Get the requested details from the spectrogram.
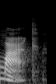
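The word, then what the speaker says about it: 妈: Yes, the first tone is the flat tone, and the tone mark is the straight line. It's almost like you're singing. You pronounce words that have this tone in a high steady voice.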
